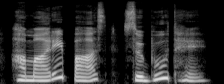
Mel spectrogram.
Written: सुबूत

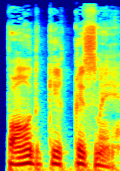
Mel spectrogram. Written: पौध

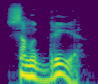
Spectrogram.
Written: समुद्रीय

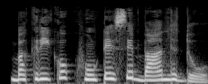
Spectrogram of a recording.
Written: खूँटा

